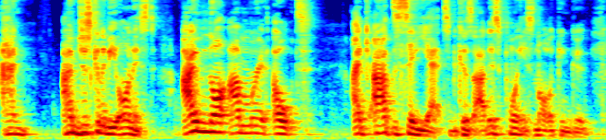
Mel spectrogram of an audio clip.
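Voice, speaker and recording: A man's fairly high voice, animated and very fast, with lively intonation and vocal fry. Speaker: football fan vlogger. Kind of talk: match reaction rant.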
